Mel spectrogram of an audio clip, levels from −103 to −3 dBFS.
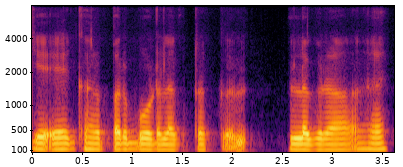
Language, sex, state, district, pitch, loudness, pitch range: Hindi, male, Uttar Pradesh, Saharanpur, 115 Hz, -17 LUFS, 110-115 Hz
